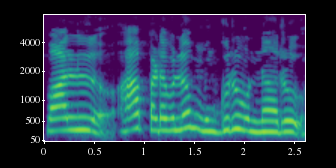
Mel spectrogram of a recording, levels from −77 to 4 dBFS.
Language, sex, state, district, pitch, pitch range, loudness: Telugu, female, Andhra Pradesh, Annamaya, 285 Hz, 260-300 Hz, -13 LUFS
